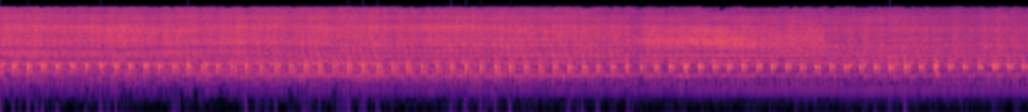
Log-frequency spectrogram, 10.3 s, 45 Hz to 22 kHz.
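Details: Citroën Xantia V6 at idle with a fast, even ticking clatter about three a second; cylinder 1 plug well flooded with oil spilled at the last oil change, so the spark likely arcs, not a bad lifter; quiet after cleaning.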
